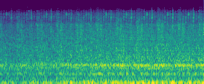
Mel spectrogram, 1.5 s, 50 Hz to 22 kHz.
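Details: 2006 Dodge Magnum 5.7-liter V8, already warm, just fitted with a K&N cold air intake, no check engine light: smooth, even idle with a steady low rumble and faint hum, no knocks or misses.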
